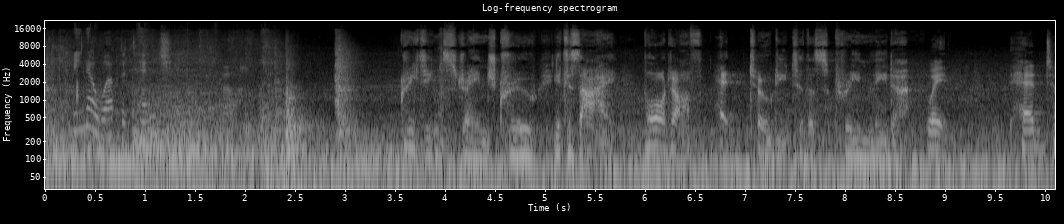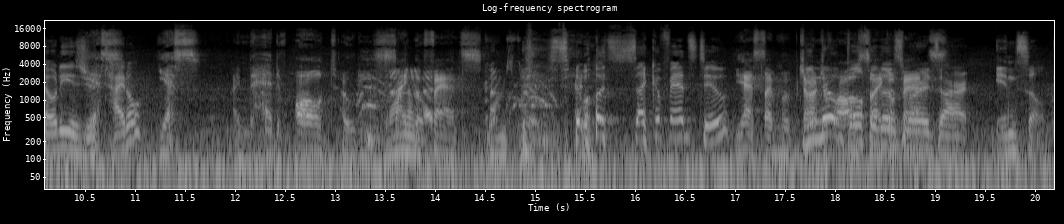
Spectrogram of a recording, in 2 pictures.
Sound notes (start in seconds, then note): 3.5 doors and hatches opening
